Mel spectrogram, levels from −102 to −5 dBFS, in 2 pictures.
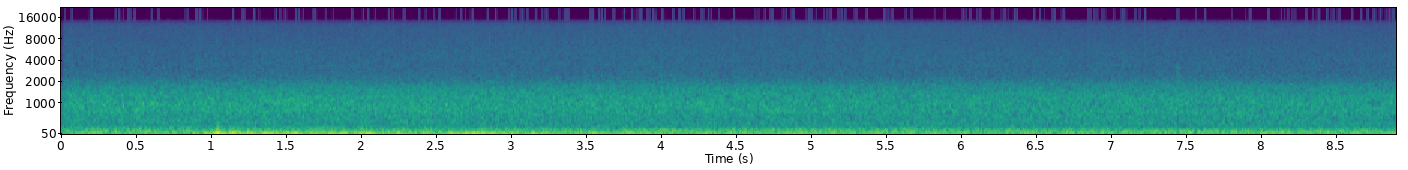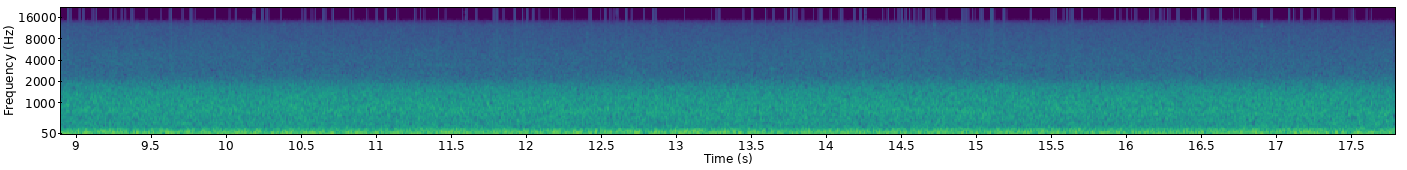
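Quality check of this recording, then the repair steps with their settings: crackle 24/s -35 dBFS
15.1 pop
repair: de-click

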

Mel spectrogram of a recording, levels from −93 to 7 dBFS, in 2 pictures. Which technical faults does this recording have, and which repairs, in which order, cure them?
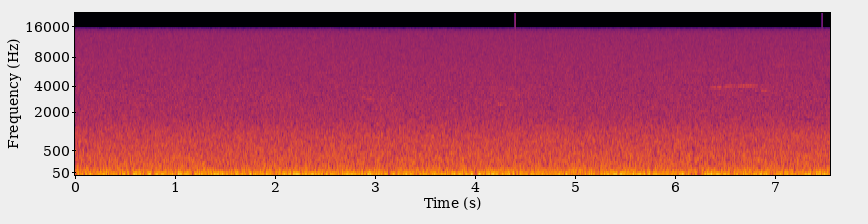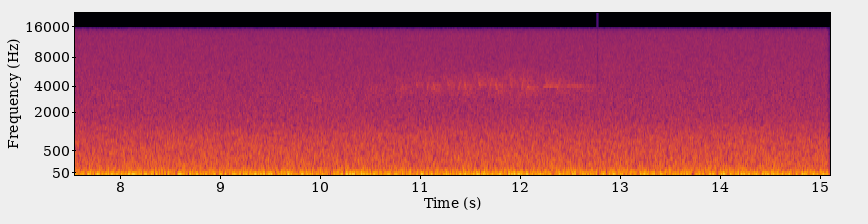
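4.41 pop
7.48 pop
12.78–12.79 gap 7.9 ms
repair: de-click; interpolate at 12.78, 7.9 ms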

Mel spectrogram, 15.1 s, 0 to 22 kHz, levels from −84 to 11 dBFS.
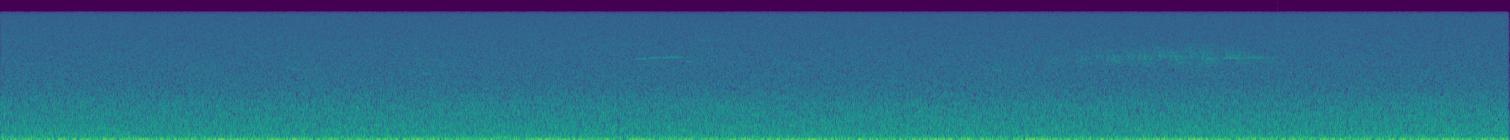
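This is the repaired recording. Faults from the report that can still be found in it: none

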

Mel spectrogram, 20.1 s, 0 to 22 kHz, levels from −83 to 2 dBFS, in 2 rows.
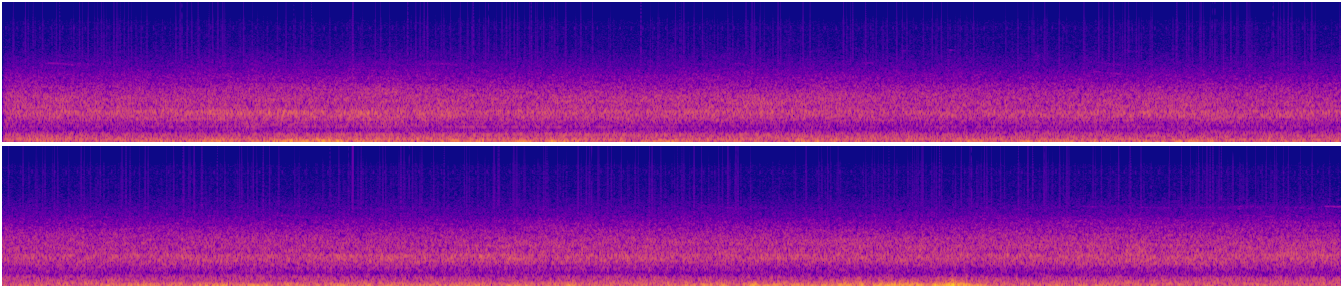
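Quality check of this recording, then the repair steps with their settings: crackle 46/s -32 dBFS
12.67 pop -18 dBFS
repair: de-click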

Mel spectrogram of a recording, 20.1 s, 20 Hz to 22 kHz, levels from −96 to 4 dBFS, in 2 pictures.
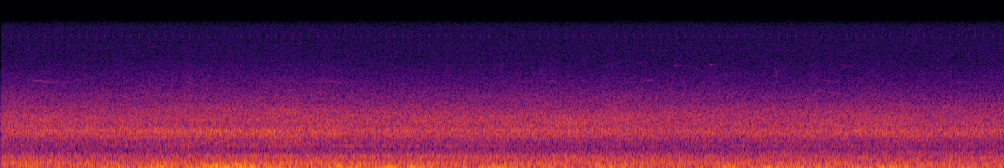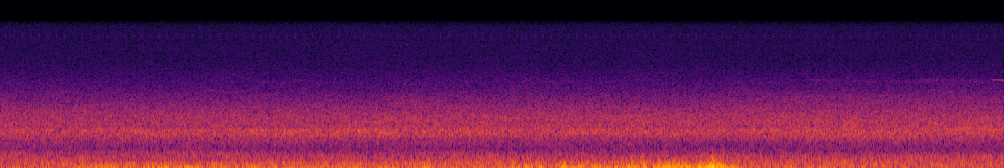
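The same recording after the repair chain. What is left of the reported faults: none

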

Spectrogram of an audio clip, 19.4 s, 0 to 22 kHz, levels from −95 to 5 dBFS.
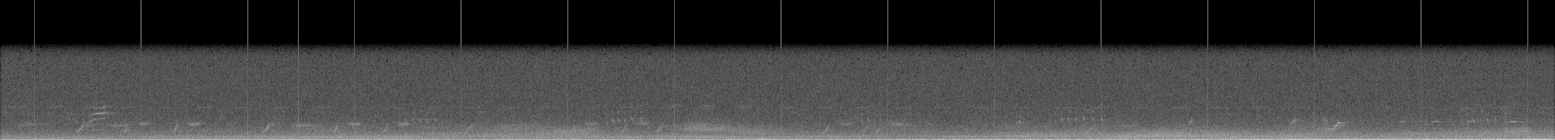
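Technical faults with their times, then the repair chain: tick 45 rpm
3.73 pop -10 dBFS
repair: de-click

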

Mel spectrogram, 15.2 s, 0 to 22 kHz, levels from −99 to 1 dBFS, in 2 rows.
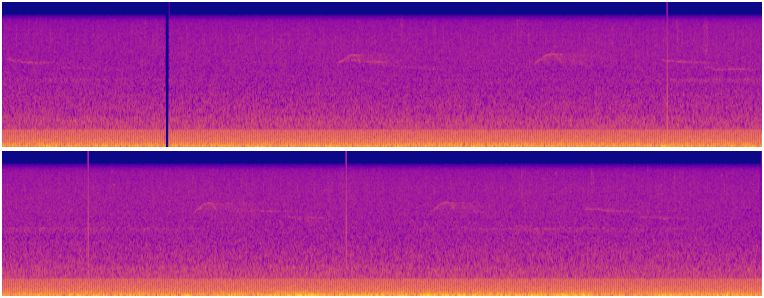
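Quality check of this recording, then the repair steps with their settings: buzz 50 Hz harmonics 9 -26 dBFS
1.64–1.68 gap 40 ms
6.66 pop -12 dBFS
8.47 pop -9 dBFS
11.05 pop -9 dBFS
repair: de-click; de-hum 50 Hz, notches 9; interpolate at 1.64, 40 ms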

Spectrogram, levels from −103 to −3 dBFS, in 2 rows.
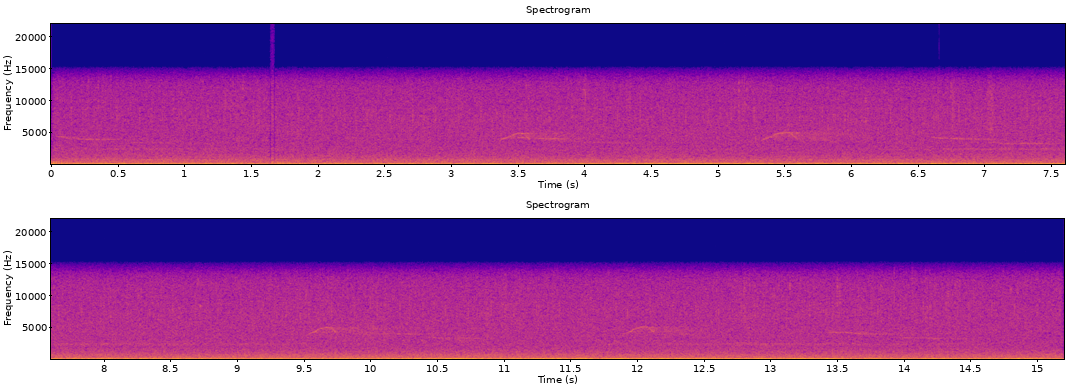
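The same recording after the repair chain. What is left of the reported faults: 6.66 pop
8.47 pop

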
